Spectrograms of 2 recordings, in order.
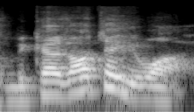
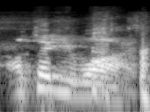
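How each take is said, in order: First: Said in the usual way. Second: Louder, fired-up repeat of I'll tell you why; getting excited. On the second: Real, not acted. Telling Steven about the commission, louder and fired up. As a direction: punch it as the excitement takes over. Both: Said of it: "I'm getting excited about this".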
